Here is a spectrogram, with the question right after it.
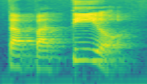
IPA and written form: ta.pa.ˈti.o (Tapatío)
